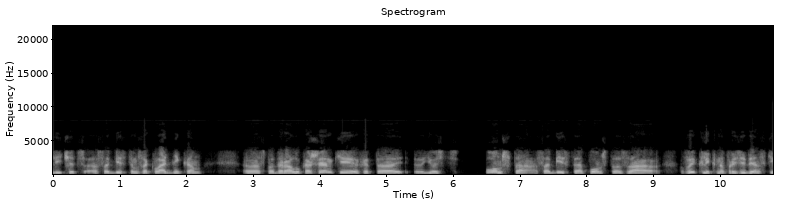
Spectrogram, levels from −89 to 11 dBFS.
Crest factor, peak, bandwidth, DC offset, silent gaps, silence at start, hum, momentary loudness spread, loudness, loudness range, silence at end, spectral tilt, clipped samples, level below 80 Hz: 16 dB; -8 dBFS; 4 kHz; under 0.1%; none; 0 s; none; 7 LU; -23 LUFS; 3 LU; 0 s; -6.5 dB/octave; under 0.1%; -80 dBFS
